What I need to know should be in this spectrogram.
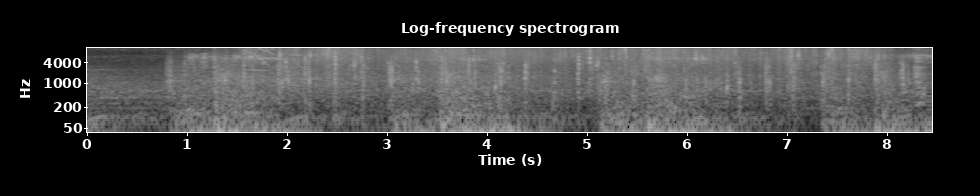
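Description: Footsteps rustle through dry brush.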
